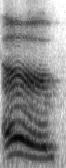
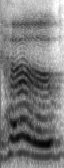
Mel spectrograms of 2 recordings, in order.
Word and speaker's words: herb: like when we say Erb they say herb because there's actually an H in the word it's spelled completely the same but they actually pronounce the H whereas we don't pronounce the H but you didn't know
